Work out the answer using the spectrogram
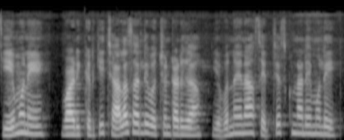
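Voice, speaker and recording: A teasing, easygoing young man, read by a woman storyteller. He talks to his friend in a relaxed, mocking way, and the voice sits fairly high. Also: quick pace, lightly acted.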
